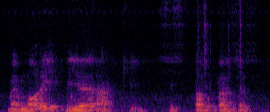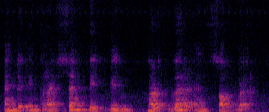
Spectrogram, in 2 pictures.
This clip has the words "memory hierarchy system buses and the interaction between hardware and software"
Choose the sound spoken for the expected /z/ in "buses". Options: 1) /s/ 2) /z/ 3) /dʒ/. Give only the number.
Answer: 1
